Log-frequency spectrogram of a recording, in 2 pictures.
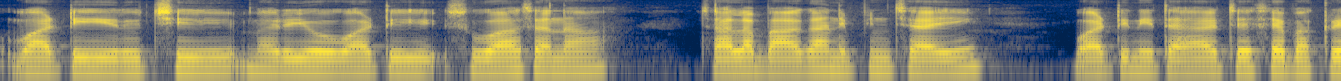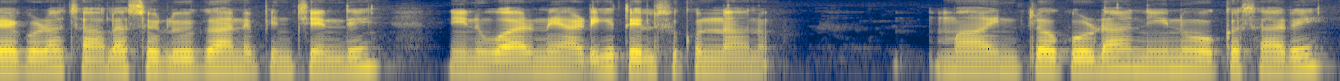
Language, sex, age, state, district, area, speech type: Telugu, male, 18-30, Telangana, Ranga Reddy, urban, spontaneous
